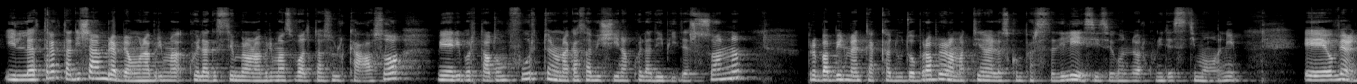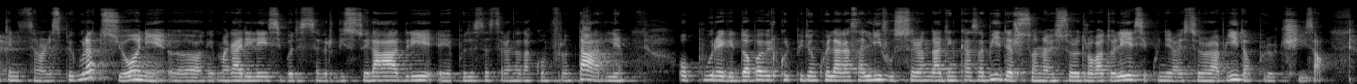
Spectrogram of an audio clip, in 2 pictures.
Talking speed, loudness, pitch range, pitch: 180 wpm, -19 LUFS, 175-205 Hz, 185 Hz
